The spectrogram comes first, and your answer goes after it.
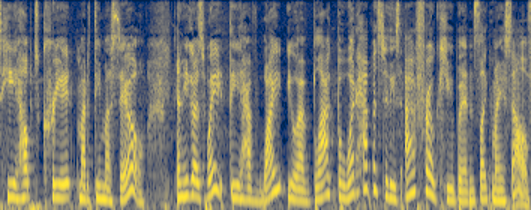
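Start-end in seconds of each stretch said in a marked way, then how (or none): none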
